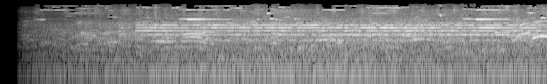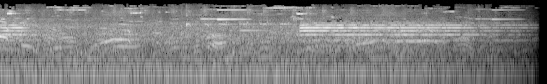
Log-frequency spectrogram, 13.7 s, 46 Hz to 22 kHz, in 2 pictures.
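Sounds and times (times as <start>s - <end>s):
boys and girls playing in a park: 0.2s - 13.6s.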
